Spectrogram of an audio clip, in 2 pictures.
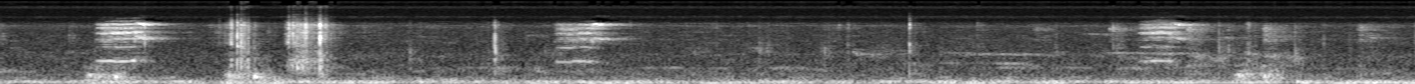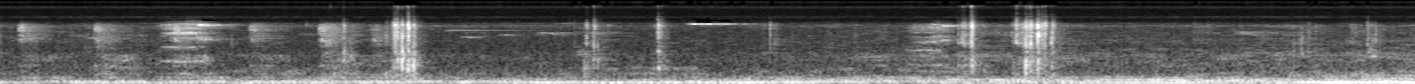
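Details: A pet rabbit eating in Ubud, Bali, chews with sharp, irregular crunches like someone biting into crisp crackers.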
